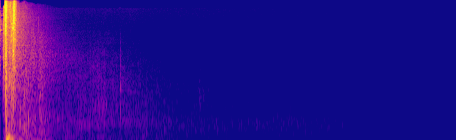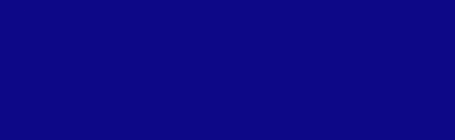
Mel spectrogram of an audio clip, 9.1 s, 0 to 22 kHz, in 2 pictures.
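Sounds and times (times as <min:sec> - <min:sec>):
Colt 1911 pistol shot with silencer: 0:00.0 - 0:01.1.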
